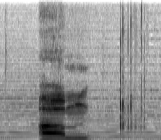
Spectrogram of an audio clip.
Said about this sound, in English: Stop rolling dice! Why? I just like rolling dice sometimes. Just quit it.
